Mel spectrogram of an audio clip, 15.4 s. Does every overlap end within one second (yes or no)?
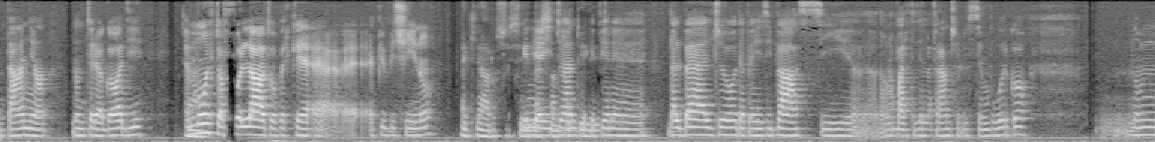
no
